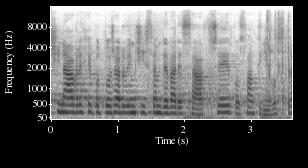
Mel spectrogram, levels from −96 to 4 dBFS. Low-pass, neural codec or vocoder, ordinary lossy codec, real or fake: 14.4 kHz; none; AAC, 64 kbps; real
